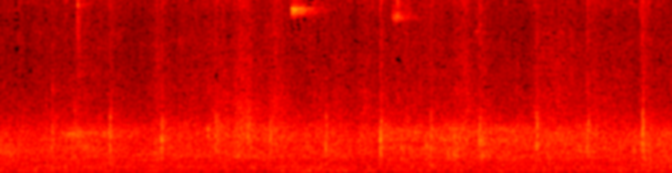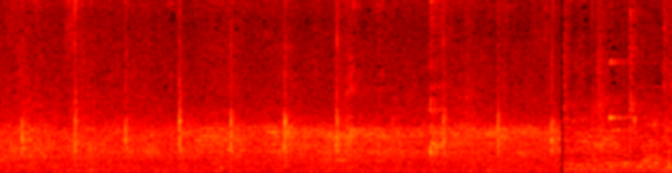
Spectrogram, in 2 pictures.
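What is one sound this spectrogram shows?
Footsteps echo in a large hall.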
